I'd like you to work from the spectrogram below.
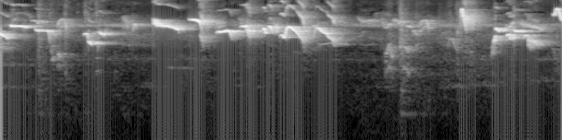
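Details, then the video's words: Kacer (Oriental magpie-robin) song used as a lure to make other birds sing: bright, varied high whistles and chirps in short loud bursts separated by brief pauses. "DI JAMIN BIKIN KACER LAIN AUTO GACOR DENGAN PANCINGAN BURUNG KACER INI"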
